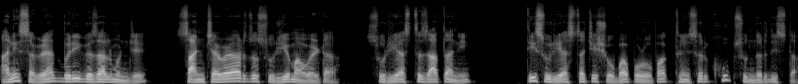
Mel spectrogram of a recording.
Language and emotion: Goan Konkani, neutral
